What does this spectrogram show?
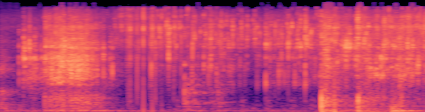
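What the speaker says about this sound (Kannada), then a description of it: "ಕಡಲೆ ಸ್ವಲ್ಪ ಸ್ಲೋ ಗ್ಯಾಸಲ್ಲಿ ಫ್ರೈ ಮಾಡ್ಕೊಳ್ಬೇಕು" Bengal gram frying on a low flame with curry leaves in oil for Udupi-style chitranna, giving a continuous crackling sizzle with scrapes and stirring clatter in the pan.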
